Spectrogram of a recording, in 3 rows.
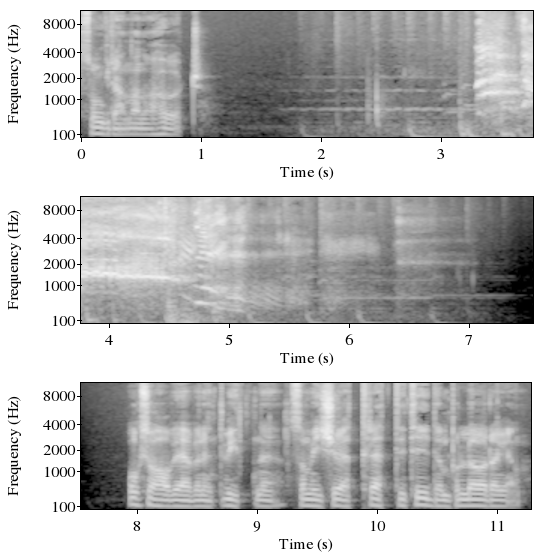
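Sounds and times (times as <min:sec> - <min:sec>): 
speech: 0:00.0 - 0:01.1, 0:07.9 - 0:11.2
loud drawn-out scream: 0:03.2 - 0:06.0.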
